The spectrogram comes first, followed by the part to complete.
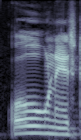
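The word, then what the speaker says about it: honest: अब देखिए यहाँ पे एच है लेकिन एच साइलेंट है, ओनेस्ट मैन, तो ओनेस्ट यहाँ पे प्रोनाउंस हो रहा है तो AN होगा।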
